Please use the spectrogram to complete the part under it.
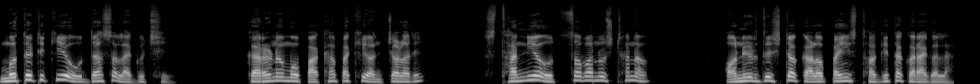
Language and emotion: Odia, sad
